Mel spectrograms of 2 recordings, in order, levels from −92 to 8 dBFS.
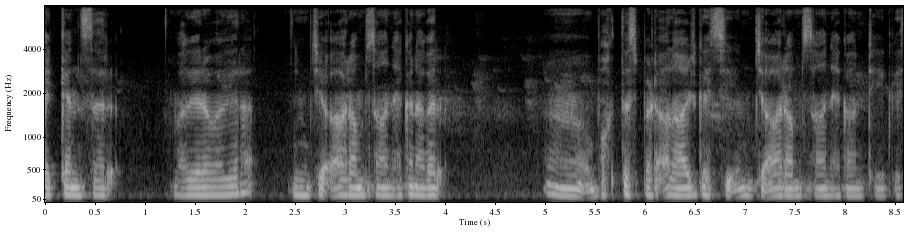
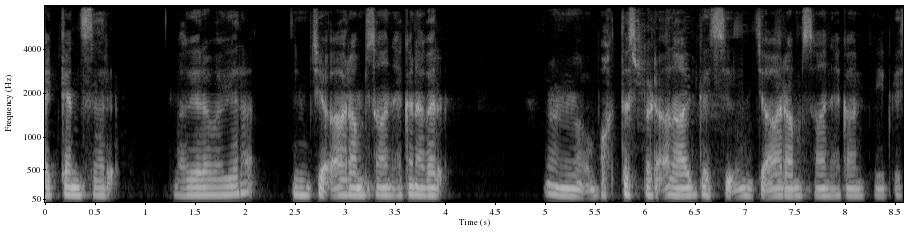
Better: first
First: none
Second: noise reduction (neural mask model DeepFilterNet 3)

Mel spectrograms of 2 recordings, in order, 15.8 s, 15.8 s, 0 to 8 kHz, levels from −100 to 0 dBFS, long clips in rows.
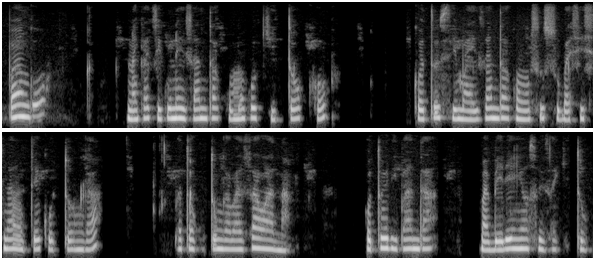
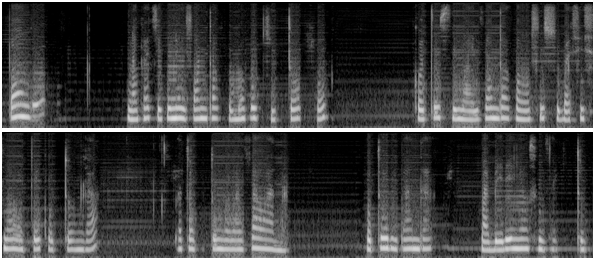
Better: first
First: none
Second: noise reduction (neural separator model SepFormer DNS4)

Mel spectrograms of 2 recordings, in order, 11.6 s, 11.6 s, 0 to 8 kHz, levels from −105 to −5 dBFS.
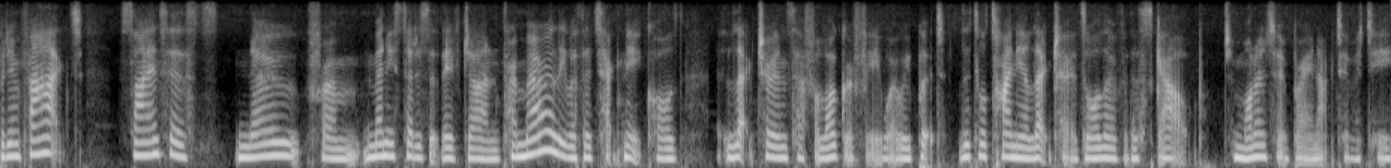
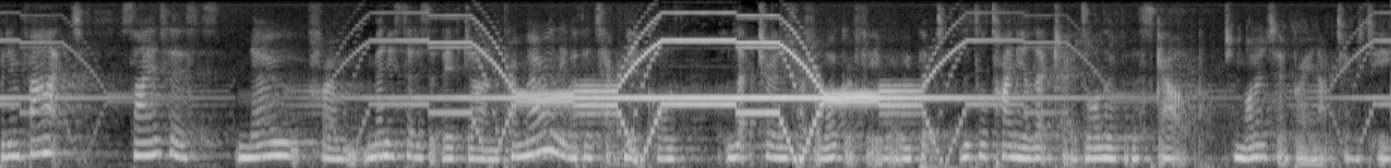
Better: first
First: none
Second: background sound (Keyboard (musical)); 1 dB above the speech // room echo; dies away in 2.8 s

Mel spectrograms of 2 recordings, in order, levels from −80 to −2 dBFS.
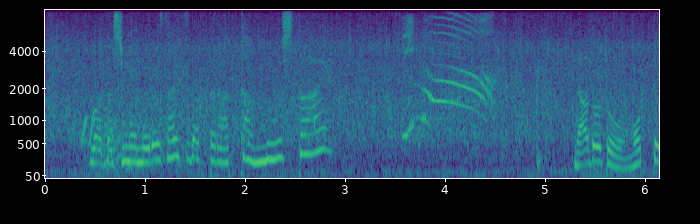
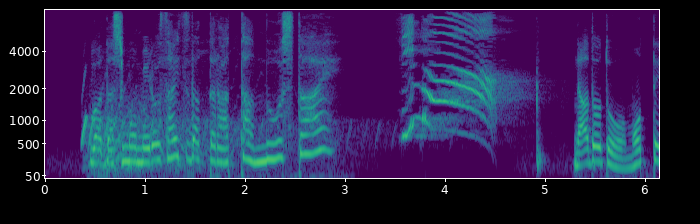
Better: second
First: background sound (Stream); 7 dB below the speech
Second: none

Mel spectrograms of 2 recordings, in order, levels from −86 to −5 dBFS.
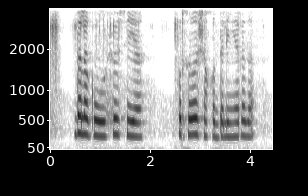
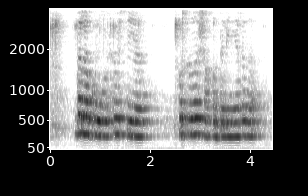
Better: first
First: none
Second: room echo; dies away in 2.1 s

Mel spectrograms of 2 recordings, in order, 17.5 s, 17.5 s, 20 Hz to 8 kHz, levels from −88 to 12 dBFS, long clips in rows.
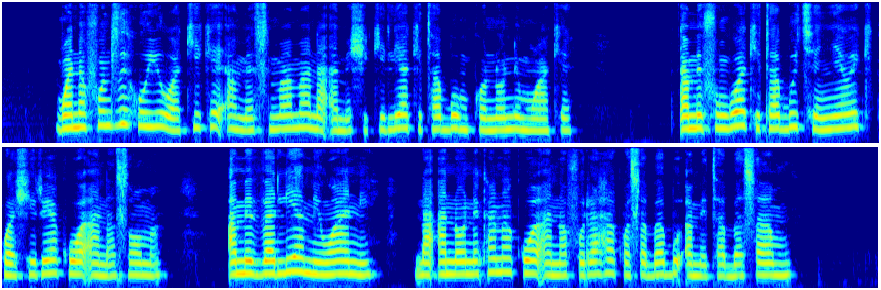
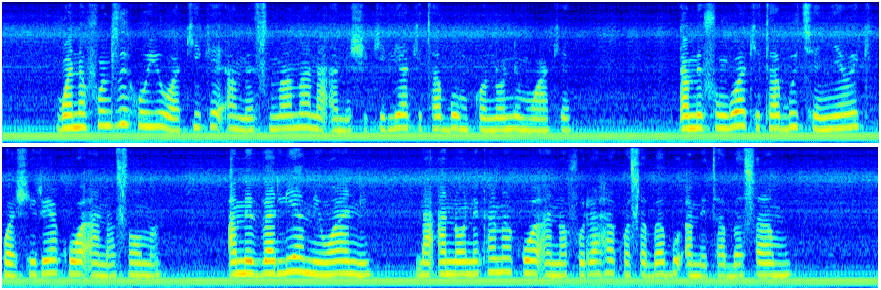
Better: first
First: none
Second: background sound (Mechanical fan); 11 dB below the speech

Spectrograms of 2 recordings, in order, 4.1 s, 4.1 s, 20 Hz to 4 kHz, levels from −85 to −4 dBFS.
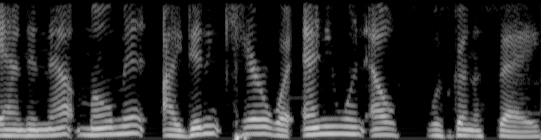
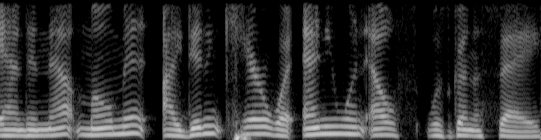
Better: second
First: noise reduction (classical method spectral subtraction)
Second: none

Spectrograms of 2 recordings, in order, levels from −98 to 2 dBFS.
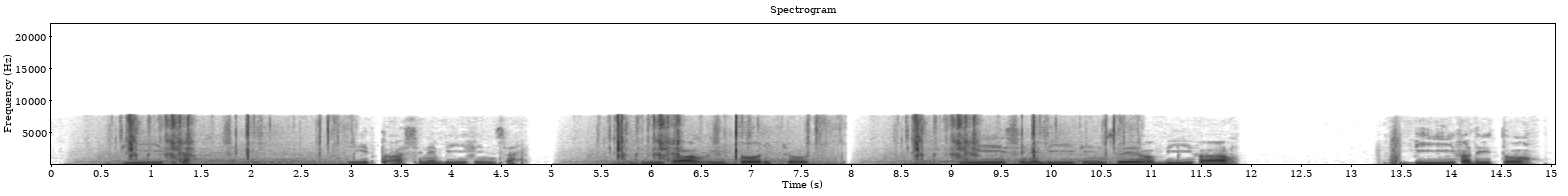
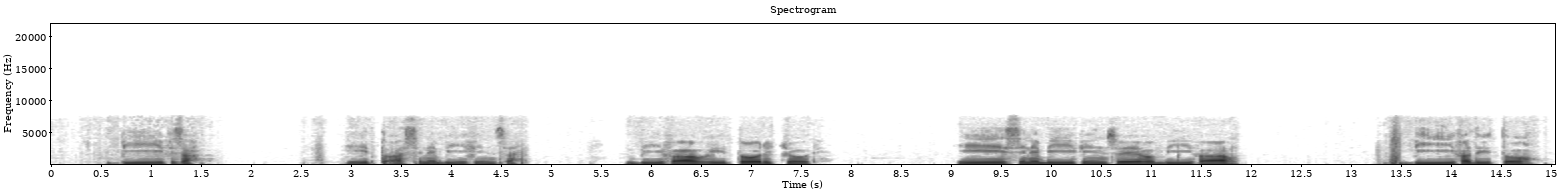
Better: second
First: background sound (Packing tape, duct tape); 2 dB below the speech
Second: none

